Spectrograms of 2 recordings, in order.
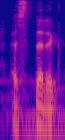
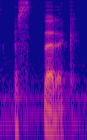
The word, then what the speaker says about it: aesthetic: It's aesthetic. There's a TH in there. I guess most people say aesthetic. Incorrect.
